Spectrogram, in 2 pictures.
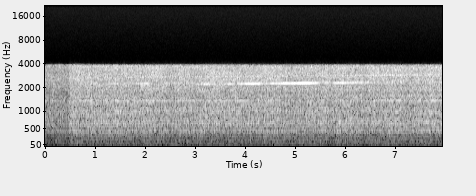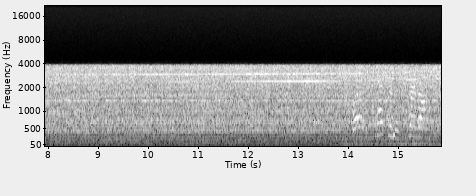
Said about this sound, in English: I'm starting that number two engine. Here we go.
